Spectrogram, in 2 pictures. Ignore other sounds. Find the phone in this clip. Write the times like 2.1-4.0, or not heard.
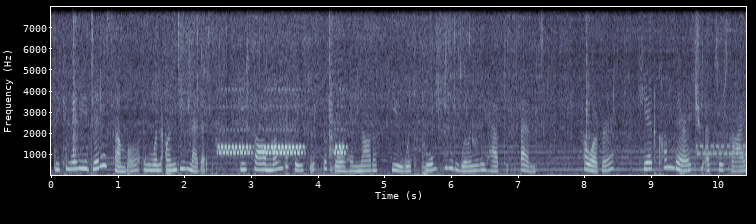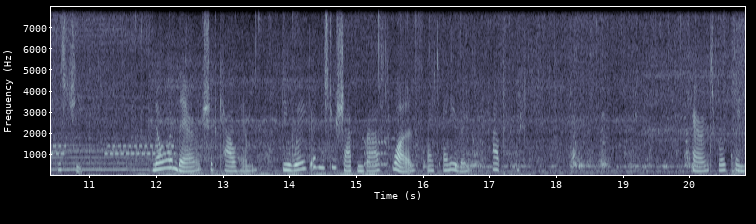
2.5-4.5, 9.7-12.3, 15.1-15.9.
